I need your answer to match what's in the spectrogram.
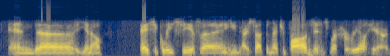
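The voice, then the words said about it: Thick Boston-area accent. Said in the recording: “Sounds like an extra from the town ... I understood like 30% of that with that gorgeous accent ... Dorchester”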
